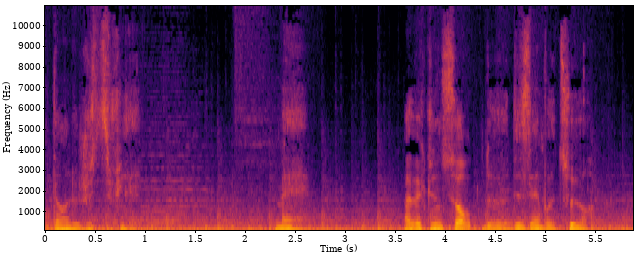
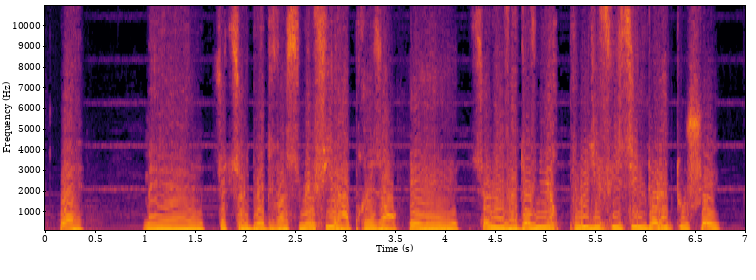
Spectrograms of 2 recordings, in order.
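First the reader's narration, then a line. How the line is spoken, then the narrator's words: Grumble. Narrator (French): grommela l'ex-capitaine du Zulgar 19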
